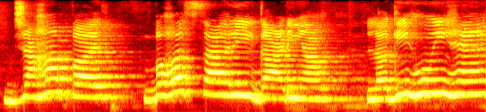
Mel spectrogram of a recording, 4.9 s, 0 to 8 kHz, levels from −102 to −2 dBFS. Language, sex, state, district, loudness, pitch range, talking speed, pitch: Hindi, female, Bihar, West Champaran, -13 LUFS, 255-350 Hz, 100 wpm, 290 Hz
